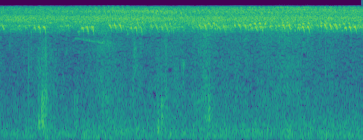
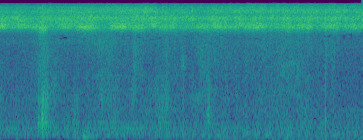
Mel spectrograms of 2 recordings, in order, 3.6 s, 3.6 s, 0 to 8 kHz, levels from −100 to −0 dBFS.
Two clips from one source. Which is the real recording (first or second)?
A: first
